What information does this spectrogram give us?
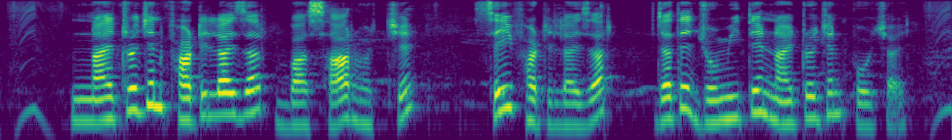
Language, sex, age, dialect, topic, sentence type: Bengali, male, 25-30, Jharkhandi, agriculture, statement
